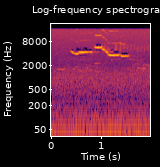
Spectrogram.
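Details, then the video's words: Eastern meadowlark from Southern Ontario, Canada, delivering a short, pure whistled song of three sliding notes, high, higher, then falling lower, over a quiet low hum. "Eastern Meadowlark Calls/singing"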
